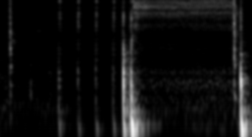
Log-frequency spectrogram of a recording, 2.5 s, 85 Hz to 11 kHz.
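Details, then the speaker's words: PreSonus Eris E3.5 powered speaker on the bench at switch-on: several sharp clicks, then a wub-wub hum, then more clicks; cause found to be failed, dried-out power supply capacitors. "Well, it's a snowy day today, and I have the speaker on my bench, and it goes wub wub wub."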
